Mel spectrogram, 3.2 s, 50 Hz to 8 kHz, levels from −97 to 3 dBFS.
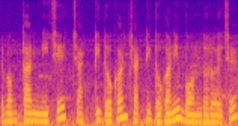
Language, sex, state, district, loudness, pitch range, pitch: Bengali, male, West Bengal, Kolkata, -14 LUFS, 125-160 Hz, 135 Hz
